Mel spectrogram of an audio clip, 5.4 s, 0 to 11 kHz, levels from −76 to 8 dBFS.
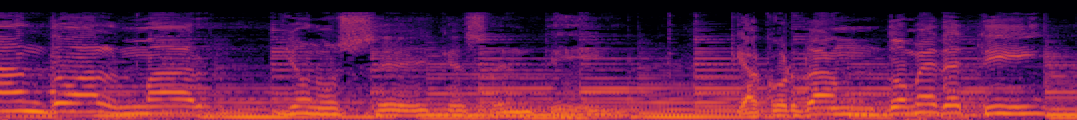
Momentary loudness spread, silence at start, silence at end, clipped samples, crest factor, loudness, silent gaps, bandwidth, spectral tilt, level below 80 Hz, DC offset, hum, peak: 3 LU; 0 s; 0 s; under 0.1%; 10 dB; -20 LUFS; none; 8 kHz; -6.5 dB/octave; -34 dBFS; under 0.1%; none; -8 dBFS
